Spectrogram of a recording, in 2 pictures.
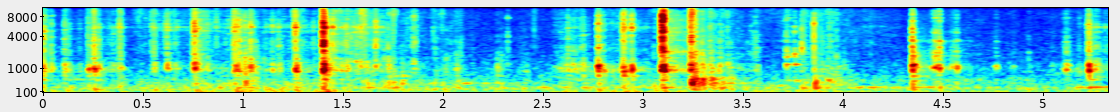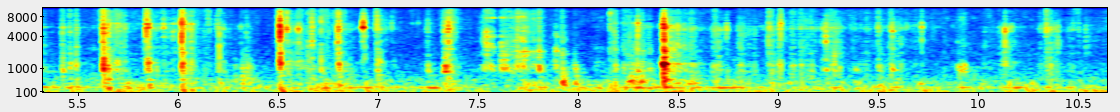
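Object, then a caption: Bar of soap cut with a blade. A utility knife shaves dense, crumbly strips off a solid, opaque, yellow rectangular bar of soap. The result is a quiet, irregular patter of short, crisp scraping and crackling ticks, bright and dry with almost no low end.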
